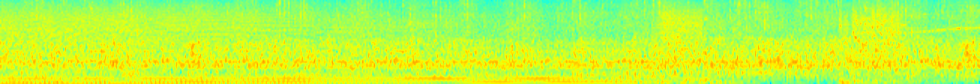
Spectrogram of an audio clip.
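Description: A rock band's last held chord, bass and guitars ringing out and dying away about four seconds in, while the audience applauds.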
